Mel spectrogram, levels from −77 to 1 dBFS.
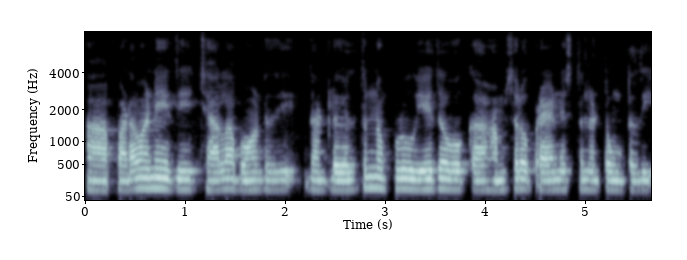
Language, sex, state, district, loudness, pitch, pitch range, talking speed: Telugu, male, Andhra Pradesh, Krishna, -17 LUFS, 125 Hz, 120-135 Hz, 125 wpm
